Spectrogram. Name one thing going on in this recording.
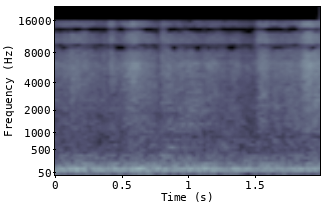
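A gloved hand sets soft sweets down on a metal tray with a faint rustle.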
